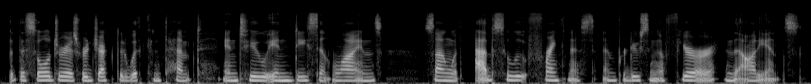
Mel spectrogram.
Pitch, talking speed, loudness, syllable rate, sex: 180 Hz, 165 wpm, -25 LUFS, 5.6 syllables/s, female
